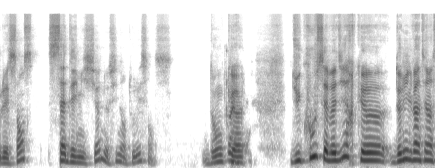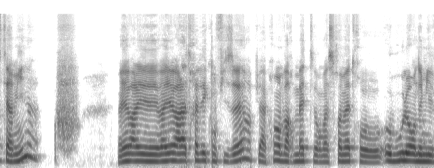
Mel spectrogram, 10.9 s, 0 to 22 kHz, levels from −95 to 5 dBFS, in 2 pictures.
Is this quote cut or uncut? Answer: uncut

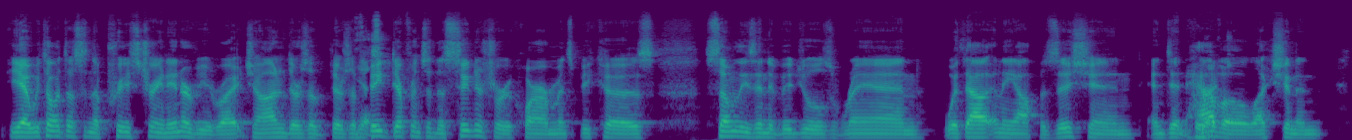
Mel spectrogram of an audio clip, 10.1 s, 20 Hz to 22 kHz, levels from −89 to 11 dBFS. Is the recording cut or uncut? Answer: cut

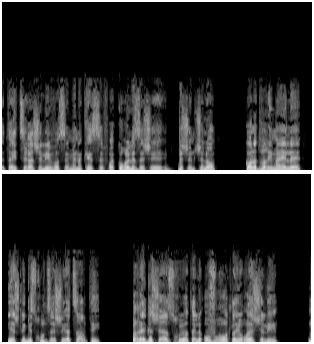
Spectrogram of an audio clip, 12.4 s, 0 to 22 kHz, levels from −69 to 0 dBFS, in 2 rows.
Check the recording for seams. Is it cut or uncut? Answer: uncut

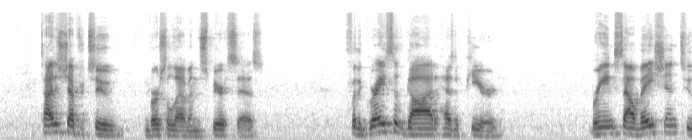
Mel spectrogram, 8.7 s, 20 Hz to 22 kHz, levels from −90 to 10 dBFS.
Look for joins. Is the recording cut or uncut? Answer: uncut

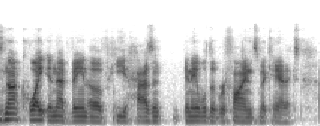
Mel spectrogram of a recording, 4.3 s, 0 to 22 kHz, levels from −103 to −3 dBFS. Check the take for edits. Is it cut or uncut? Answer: uncut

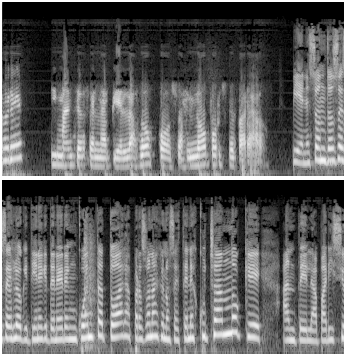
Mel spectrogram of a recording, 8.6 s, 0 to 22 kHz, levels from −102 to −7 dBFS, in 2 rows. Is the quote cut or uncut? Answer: uncut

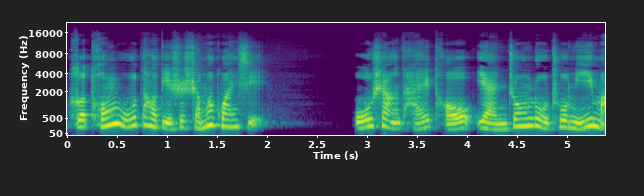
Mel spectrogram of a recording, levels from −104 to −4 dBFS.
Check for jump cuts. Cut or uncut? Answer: uncut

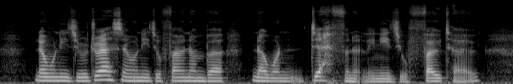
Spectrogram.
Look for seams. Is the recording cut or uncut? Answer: uncut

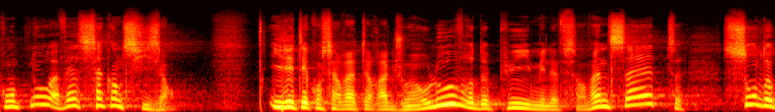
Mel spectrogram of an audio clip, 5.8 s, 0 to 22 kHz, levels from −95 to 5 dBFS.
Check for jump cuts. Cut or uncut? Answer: uncut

